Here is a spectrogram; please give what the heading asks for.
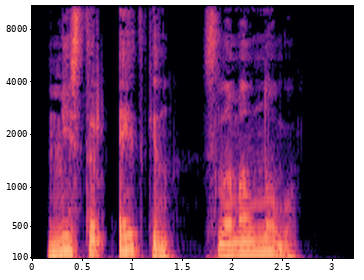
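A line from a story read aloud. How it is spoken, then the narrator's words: Quiet calm voice. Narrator (Russian): своим тихим, спокойным голосом сказала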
